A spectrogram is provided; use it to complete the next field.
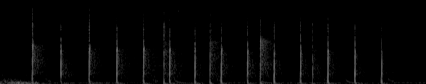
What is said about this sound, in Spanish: Porque porque hay que aplaudirlo, porque se lo merece. Se lo merece.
